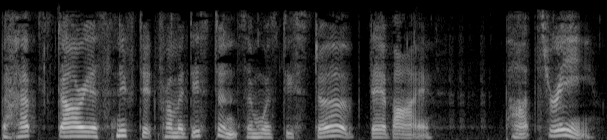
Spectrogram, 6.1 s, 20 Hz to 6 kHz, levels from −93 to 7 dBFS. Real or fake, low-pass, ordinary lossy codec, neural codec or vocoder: real; 5.4 kHz; AAC, 32 kbps; none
